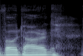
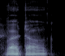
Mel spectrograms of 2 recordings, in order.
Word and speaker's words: Wodarg: Yeah, so, you know, he did the Wolfgang Wodak. Wodak? I'm not sure how you pronounce the last name. – Wolfgang Vodarg. – Vodarg.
